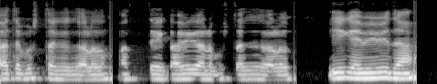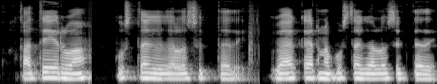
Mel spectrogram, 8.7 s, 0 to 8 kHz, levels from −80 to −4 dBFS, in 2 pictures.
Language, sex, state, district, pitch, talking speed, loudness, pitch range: Kannada, male, Karnataka, Dakshina Kannada, 135 Hz, 105 wpm, -16 LUFS, 120-140 Hz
